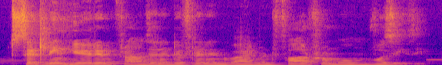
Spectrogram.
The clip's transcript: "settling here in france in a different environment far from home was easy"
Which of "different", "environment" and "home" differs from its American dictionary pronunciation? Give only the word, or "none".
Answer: environment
